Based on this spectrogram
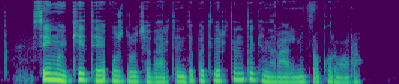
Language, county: Lithuanian, Panevėžys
